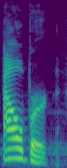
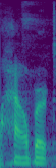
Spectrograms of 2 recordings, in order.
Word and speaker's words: Albert: s my name is Albert very well Halbert no it's the H is silent I don't know why I wrote Halbert Jim Halpert of the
